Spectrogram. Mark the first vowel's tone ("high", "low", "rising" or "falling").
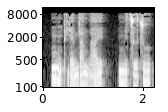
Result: falling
